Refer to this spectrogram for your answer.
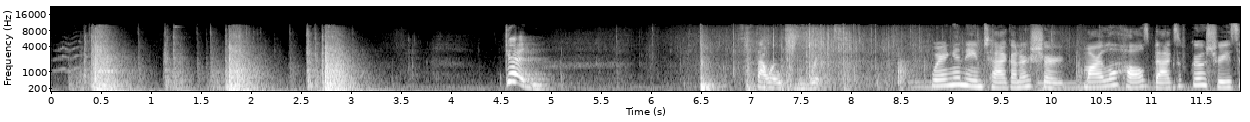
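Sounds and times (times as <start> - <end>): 
door slammed shut hard by someone who stormed upstairs: 0.0 - 3.4
speech: 4.7 - 5.1, 7.1 - 8.0, 8.8 - 11.8.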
